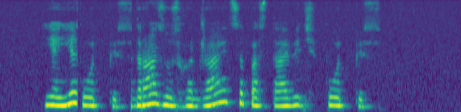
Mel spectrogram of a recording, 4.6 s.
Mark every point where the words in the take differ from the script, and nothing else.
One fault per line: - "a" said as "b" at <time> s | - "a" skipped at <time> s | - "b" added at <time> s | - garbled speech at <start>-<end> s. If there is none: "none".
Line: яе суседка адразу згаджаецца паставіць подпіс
- "суседка" said as "подпіс" at 0.8 s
